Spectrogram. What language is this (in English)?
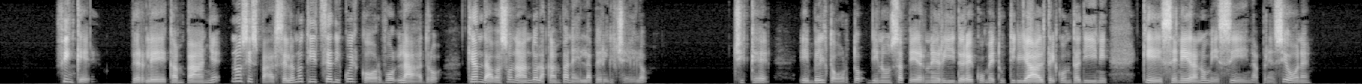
Italian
